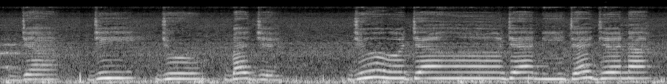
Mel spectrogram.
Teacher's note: Dan sifatnya dari huruf ja ini jahar, tidak mengalir nafas. Tidak mengalir nafas. · Huruf ja ini ada di tengah lidah. Jadi tengah lidah, nih misalkan ini lidah kita.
